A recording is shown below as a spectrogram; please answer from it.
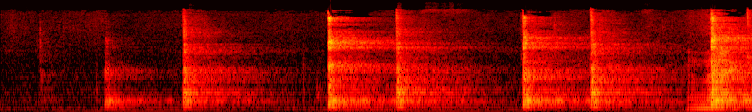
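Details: Bicycle knocking while pedalling after one side of a loose bottom bracket was tightened; the noise persists. Sharp, slightly uneven knocks about once a second. Play in the bottom bracket is suspected, and the other side is to be tightened next.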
